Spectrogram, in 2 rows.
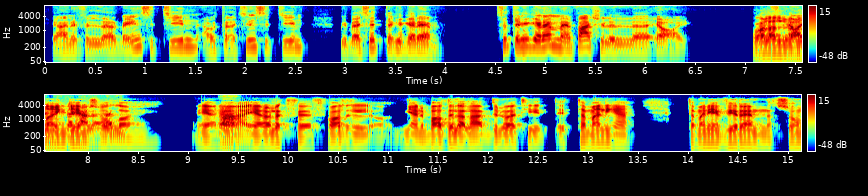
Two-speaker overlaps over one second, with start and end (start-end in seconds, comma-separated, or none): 7.1-8.4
